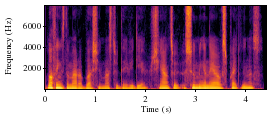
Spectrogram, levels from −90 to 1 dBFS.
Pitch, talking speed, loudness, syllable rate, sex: 120 Hz, 205 wpm, -17 LUFS, 5.9 syllables/s, male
